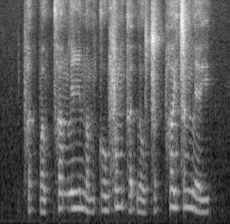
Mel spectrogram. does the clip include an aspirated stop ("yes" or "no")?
yes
